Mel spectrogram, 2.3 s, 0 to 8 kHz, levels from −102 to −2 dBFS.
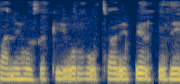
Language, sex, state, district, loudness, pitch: Hindi, female, Bihar, Supaul, -20 LUFS, 185 Hz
